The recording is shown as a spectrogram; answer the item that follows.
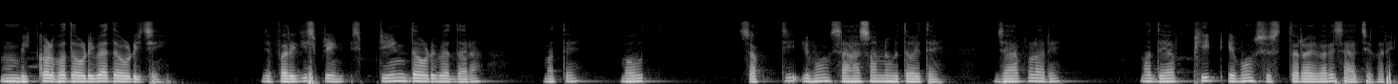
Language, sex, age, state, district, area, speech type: Odia, male, 30-45, Odisha, Nayagarh, rural, spontaneous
